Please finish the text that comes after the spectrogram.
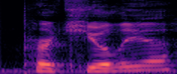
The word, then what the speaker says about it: Perculia: And, yeah, guys, this has been an interview with Perculia. I pronounced that right? Yeah. Yep, most people call me Perk, but Perculia it's cool too.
